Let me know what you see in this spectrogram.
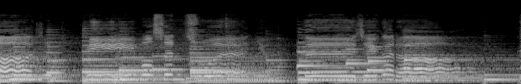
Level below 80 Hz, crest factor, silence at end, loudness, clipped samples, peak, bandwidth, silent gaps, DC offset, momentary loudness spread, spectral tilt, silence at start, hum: -46 dBFS; 14 dB; 0 s; -16 LUFS; under 0.1%; 0 dBFS; 11.5 kHz; none; under 0.1%; 8 LU; -6.5 dB/octave; 0 s; none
